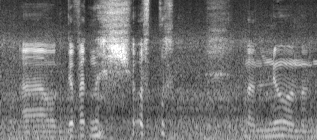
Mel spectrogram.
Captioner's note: laughs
